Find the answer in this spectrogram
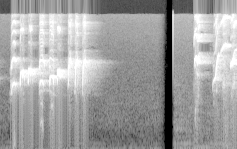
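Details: Orange-headed thrush in full, loud song: quick clusters of high, sweet chirps and trills, a short silence, then a renewed burst of rich, varied high-pitched phrases.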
